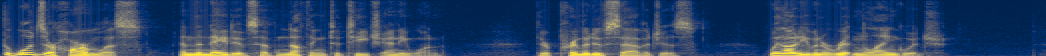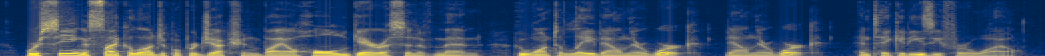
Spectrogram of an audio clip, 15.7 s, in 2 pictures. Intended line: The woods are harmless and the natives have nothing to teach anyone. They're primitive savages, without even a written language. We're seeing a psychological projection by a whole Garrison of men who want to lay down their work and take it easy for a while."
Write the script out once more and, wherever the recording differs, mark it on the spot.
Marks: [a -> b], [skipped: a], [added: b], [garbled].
The woods are harmless and the natives have nothing to teach anyone. They're primitive savages, without even a written language. We're seeing a psychological projection by a whole Garrison of men who want to lay down their work [added: down their work] and take it easy for a while."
